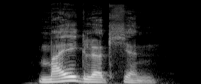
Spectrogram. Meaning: lily of the valley, Convallaria majalis
- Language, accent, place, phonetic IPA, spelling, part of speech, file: German, Germany, Berlin, [ˈmaɪ̯ˌɡlœkçən], Maiglöckchen, noun, De-Maiglöckchen.ogg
